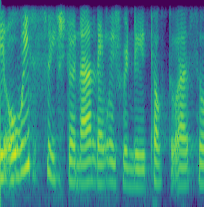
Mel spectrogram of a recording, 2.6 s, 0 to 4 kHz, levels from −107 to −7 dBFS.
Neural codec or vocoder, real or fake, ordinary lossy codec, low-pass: codec, 16 kHz, 2 kbps, FreqCodec, larger model; fake; none; 3.6 kHz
